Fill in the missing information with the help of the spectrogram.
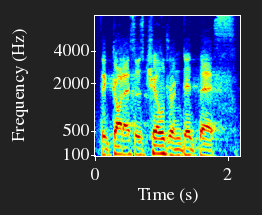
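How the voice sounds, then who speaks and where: A man voicing a stern, analytical armored stallion soldier in a story reading, speaking deliberately. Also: on the low side, a bit bright, slight background noise. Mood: grave, analytical. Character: grave armored male pony soldier, measured and analytical. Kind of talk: dramatised audiobook reading.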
